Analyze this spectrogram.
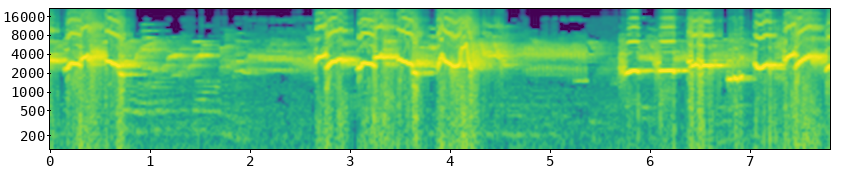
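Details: Loud Oriental magpie-robin song for rousing a silent bird to sing: dense bursts of sharp rising whistles and clicks, a scratchy buzzing warble between them, then clear level notes.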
